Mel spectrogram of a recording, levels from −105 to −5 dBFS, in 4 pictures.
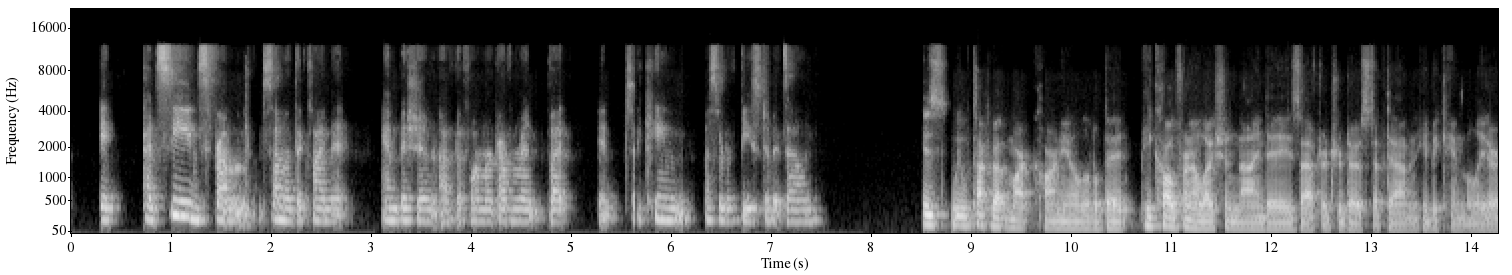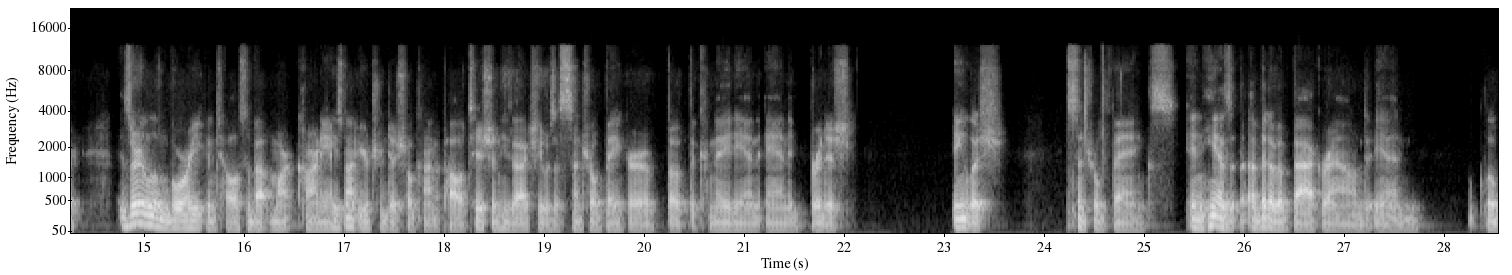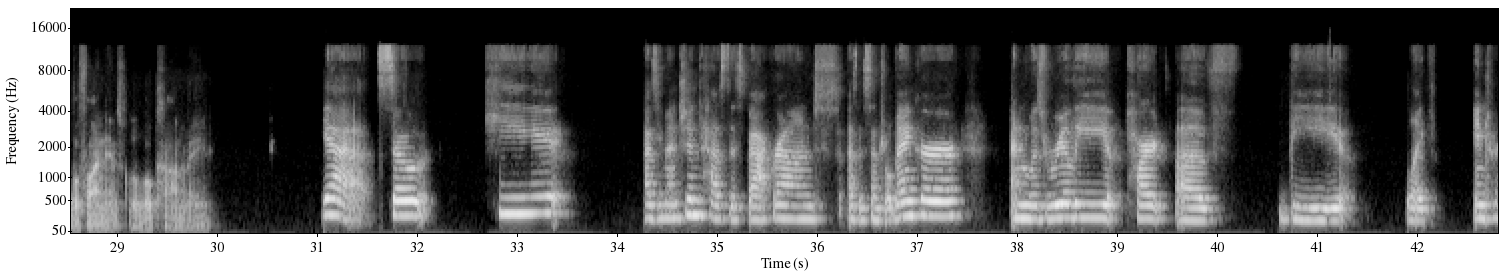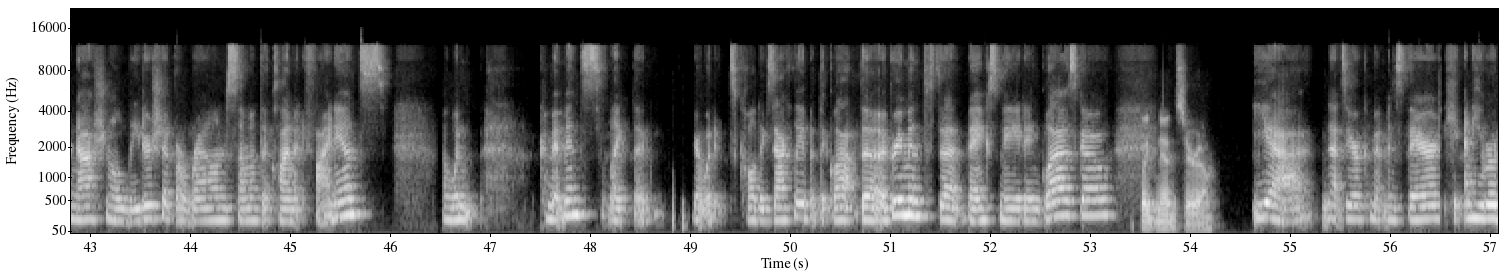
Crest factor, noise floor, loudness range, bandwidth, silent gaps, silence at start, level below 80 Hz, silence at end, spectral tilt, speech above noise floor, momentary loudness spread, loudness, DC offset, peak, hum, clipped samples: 20 dB; -85 dBFS; 8 LU; 13 kHz; none; 0.3 s; -52 dBFS; 0 s; -5 dB/octave; 62 dB; 13 LU; -24 LUFS; under 0.1%; -6 dBFS; none; under 0.1%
